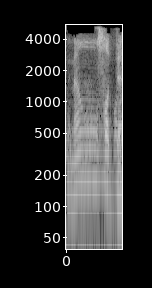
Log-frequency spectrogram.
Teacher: الإخفاء ده في غنة، صوت غنة بيخرج من الخيشوم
